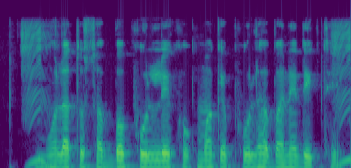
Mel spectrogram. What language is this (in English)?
Chhattisgarhi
